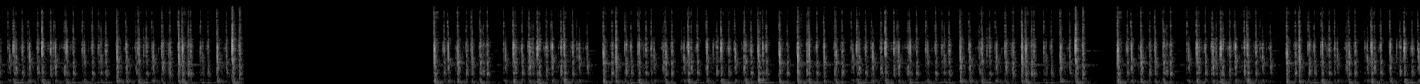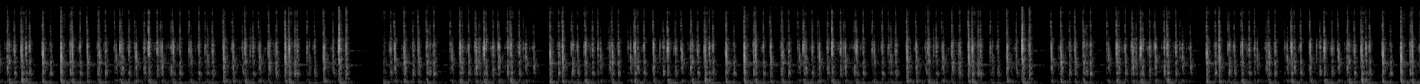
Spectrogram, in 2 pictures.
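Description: Rapid keyboard typing sound effect: a dense, fast stream of key clicks. It stops for about two seconds a few seconds in, then runs on with a few brief dropouts.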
